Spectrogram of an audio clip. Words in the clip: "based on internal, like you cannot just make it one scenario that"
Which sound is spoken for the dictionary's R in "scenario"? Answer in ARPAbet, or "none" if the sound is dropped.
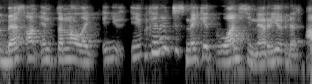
R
